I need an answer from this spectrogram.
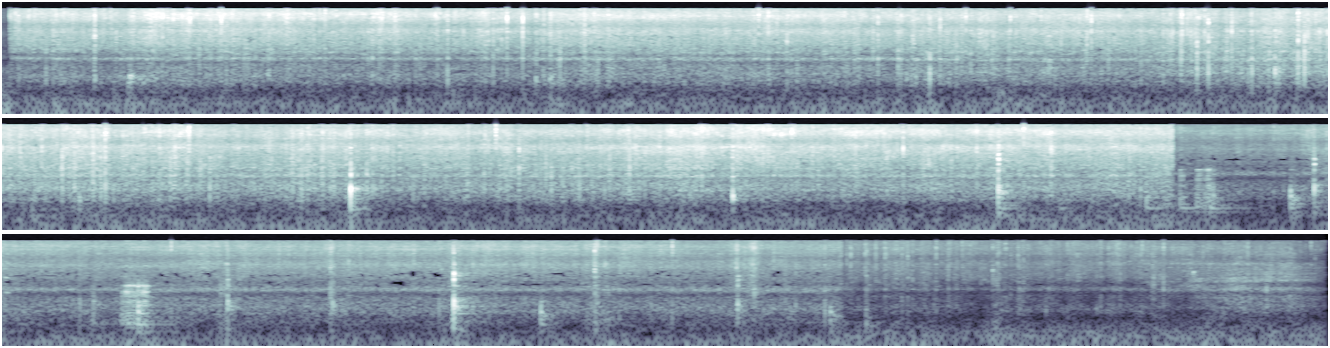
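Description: Sliced onion and shimeji mushrooms frying with a steady sizzle in an aluminium camping pot on a gas stove, with metal tongs clinking against the pot as they are stirred. About two-thirds of the way through the sizzle drops off sharply, leaving a quieter sizzle and a few clinks.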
